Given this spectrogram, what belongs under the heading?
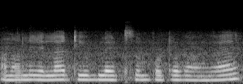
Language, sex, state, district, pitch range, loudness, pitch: Tamil, female, Tamil Nadu, Kanyakumari, 210-215 Hz, -15 LUFS, 210 Hz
